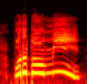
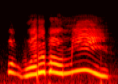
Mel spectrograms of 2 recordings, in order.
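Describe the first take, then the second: First: High and loud, whiny mocking complaint; shrill falsetto protest, hammed up; mock whiny woman. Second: High, whiny imitation of a complaining woman; mock whiny woman. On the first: Retelling the woman's outburst to his friend, loud high whine. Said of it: "she does this". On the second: Mocking the pink-haired woman in line, high whiny complaint. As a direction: squeak out a petty protest in mocking falsetto. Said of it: "is like this".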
